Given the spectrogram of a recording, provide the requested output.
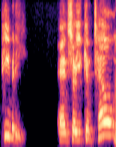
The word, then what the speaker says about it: Peabody: Yeah, it's spelled Peabody, but anybody who comes outside would call it Peabody, but you use it Peabody. So Peabody. Right. So somebody says Peabody, they've never. It's not right.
